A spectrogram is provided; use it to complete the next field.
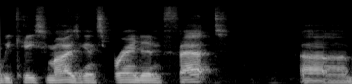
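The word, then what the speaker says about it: Pfaadt: Game two, Tuesday will be Casey Me against Brandon Fat. Uh the P is silent and the rubber match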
